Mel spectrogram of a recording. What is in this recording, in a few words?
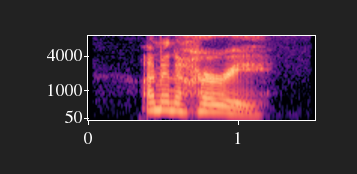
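"I'm in a hurry", English, female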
